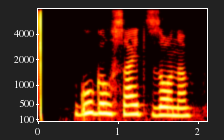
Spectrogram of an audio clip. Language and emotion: Russian, neutral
